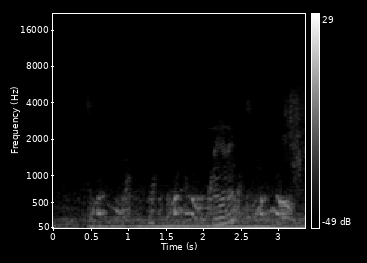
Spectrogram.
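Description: Pigeons kept by an Iraqi pigeon fancier coo softly in a loose, repeating rhythm at close range, with low background hum and some outdoor noise around them.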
